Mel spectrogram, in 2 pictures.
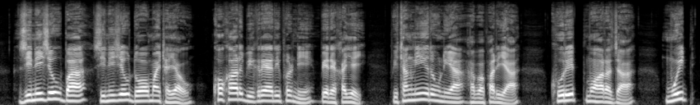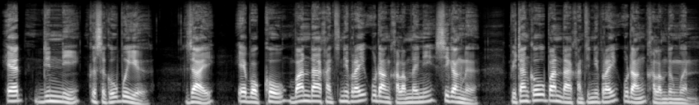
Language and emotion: Bodo, neutral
